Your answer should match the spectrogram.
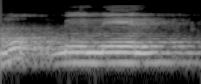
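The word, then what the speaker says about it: مؤمنين: Misalnya mu'minin, mu'minin. Kan dibacanya itu cuma 2 ketukan, mu'minin, mu'minin. Ni-nya panjang, ada ya-nya, ada mad tabi'inya.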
